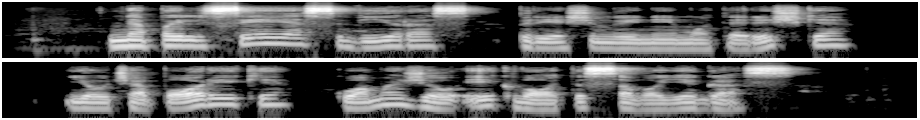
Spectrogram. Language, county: Lithuanian, Telšiai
